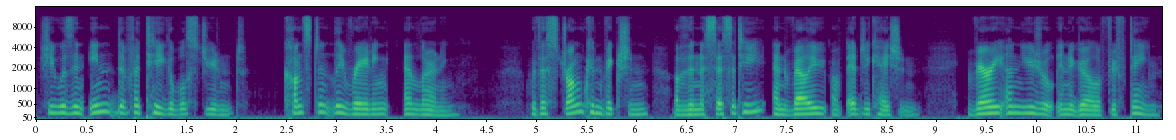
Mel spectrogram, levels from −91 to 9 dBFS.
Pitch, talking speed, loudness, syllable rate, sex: 180 Hz, 145 wpm, -21 LUFS, 5.4 syllables/s, female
